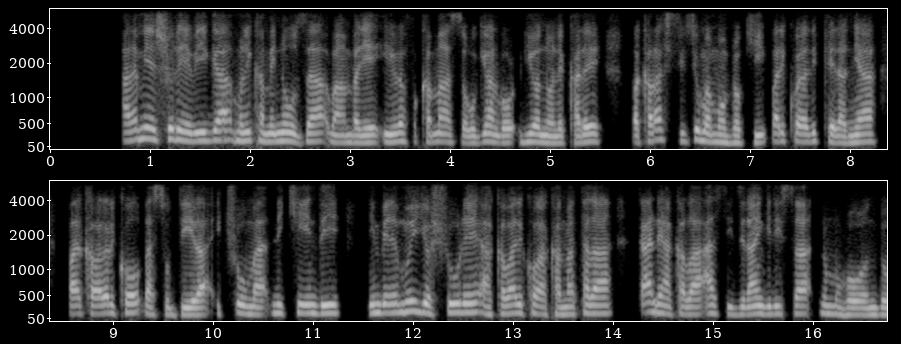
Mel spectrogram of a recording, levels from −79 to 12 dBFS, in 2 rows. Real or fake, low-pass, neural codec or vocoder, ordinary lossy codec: fake; 5.4 kHz; codec, 16 kHz in and 24 kHz out, 0.9 kbps, LongCat-Audio-Codec, four codebook decoder; Opus, 16 kbps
